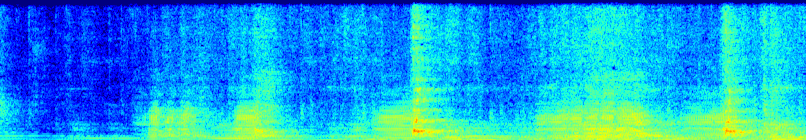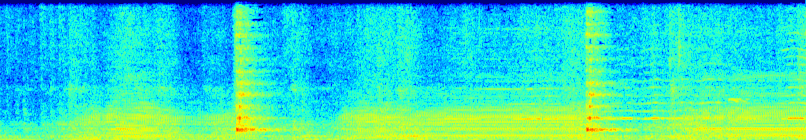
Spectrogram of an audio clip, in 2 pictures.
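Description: Free improvised ensemble music swelling in over the first two seconds. A double bass holds low sustained notes, a tabla adds a few sharp, widely spaced strokes, and a long transverse flute holds tones above.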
